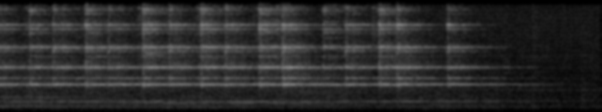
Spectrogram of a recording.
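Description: A small bell rung rapidly and repeatedly, about three strikes a second, with a bright metallic ring. It stops about four and a half seconds in and rings away, over a faint held note.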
